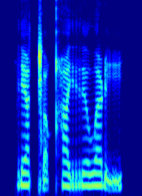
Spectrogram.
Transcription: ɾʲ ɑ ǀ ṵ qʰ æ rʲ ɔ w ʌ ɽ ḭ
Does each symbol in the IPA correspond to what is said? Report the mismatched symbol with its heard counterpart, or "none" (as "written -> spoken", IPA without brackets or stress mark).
none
